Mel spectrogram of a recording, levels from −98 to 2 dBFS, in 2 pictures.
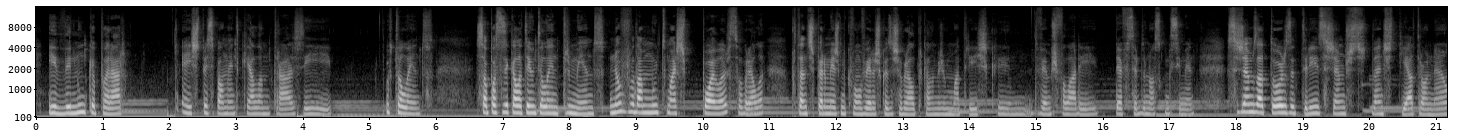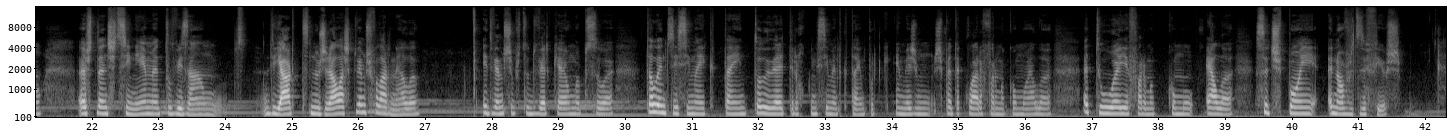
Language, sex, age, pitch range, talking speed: Portuguese, female, 20-39, 180-215 Hz, 165 wpm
